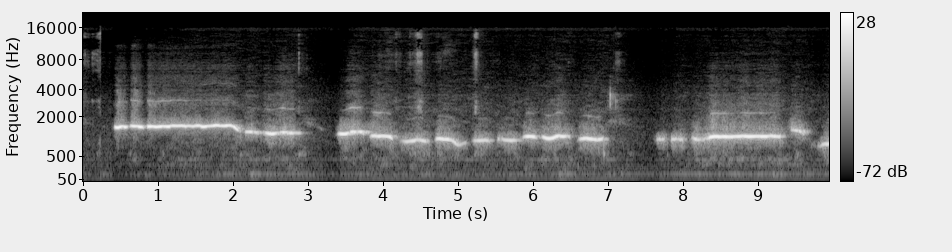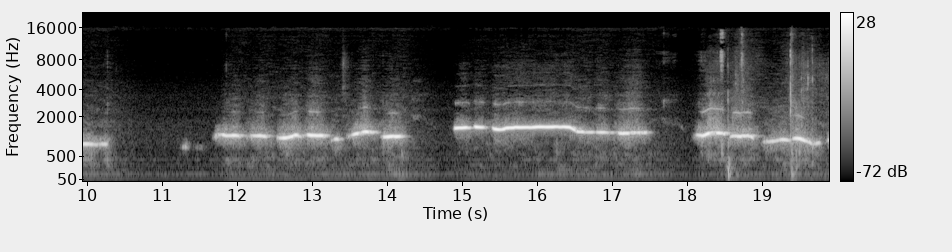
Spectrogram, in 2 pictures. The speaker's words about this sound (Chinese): 讲到这里，那我要讲什么？我要唱什么？我要吹什么口哨呢？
